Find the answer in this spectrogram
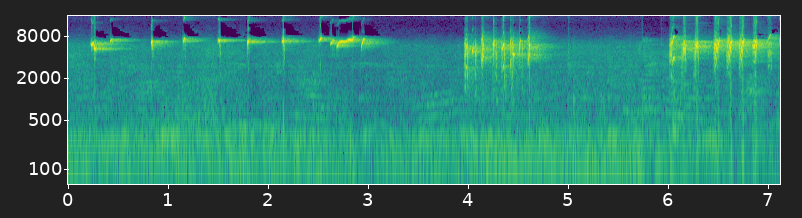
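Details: Cinereous tit call for luring birds: a row of about eight clear, high whistled notes at even spacing, followed by two dense bursts of rapid, buzzy chattering.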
